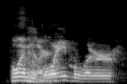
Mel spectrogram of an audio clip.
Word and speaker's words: Boimler: Boimler. Like Boyle with Muller on the end. Boimler? Boimler. Like, yeah, if you were saying boiler, but with an M stuck in it.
